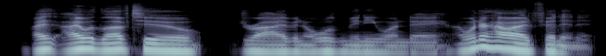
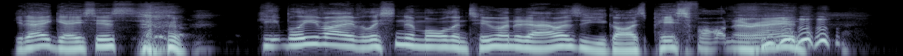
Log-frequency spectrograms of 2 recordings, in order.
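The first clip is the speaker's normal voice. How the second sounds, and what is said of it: Put-on Australian accent. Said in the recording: “You got to read it in the accent. ... This is Australian.”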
